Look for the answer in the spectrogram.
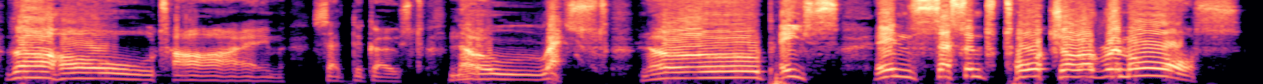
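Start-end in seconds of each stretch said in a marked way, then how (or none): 0.1-2.2 slow, heavy spectral voice; solemn ghost. Acted. The ghost speaks. 3.4-9.3 loud, slow spectral lament; a restless soul mourning its fate; anguished ghost. Acted. The ghost speaks.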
